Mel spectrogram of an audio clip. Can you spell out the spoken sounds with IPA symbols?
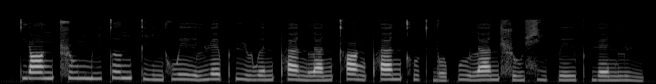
t̪jɑ˥ŋʈ͡ʂu˥ mi˧˥t̪ɤ˥ŋ t̪i˨˩nxwe˥˩ɪ̯ lɥɛ˥pʰy˥˩ɻwə˧˥n pʰa˥˩nla˧˥n kʰɑ˥˩ŋpʰa˥nkʰu˨t̪ʰjo˩ʊ̯ pu˥˩la˥nʂu˧˥ ɕi˥˩pe˥ɪ̯pʰɥɛ˥n ly˥˩

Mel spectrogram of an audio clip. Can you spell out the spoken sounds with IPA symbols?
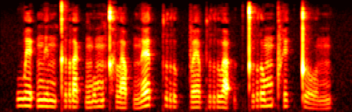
we˥˩ʔni˧n tra˨˩k̚mo˧m kʰla˨˩p̚ nɛː˥˩t̚ pru˨˩k̚pɛː˧pru˨˩a̯ʔɯ˨˩k̚ tro˥˩mpʰe˦˥k̚ to˩˦n

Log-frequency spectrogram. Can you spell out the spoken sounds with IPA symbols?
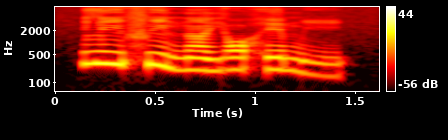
lĩ˦fĩ˦˨ nã˧jɔ˧he˧mi˨

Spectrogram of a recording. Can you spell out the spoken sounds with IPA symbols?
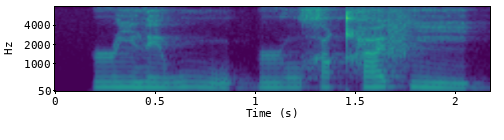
ɹĩðewu | ɹoxʌqʰe fĩ

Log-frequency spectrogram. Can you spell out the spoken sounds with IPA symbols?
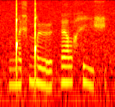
ŋ͡ǃɛxŋ͡ǃø | ɛlˠhix

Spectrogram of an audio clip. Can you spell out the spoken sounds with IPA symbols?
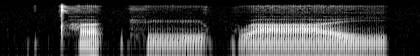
t̪ʰɐ˨k̚hyː˨˩kʷaː˧j

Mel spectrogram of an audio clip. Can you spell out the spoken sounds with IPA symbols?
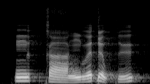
nə˦˥t̚ka̤ː˨˩ ŋu˨˦ə̯ɗə˧˩wkɨ˨˦

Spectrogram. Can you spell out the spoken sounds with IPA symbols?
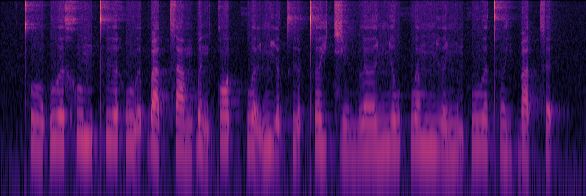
t̪ʰo̤˨˩ʔu˧ə̯ xu˧m t̪ʰɨ˧ə̯hwṵ˧˨ə̯ ɓa˨˩t̚sa˧˩mɓə̰˧˨n kɔ˦˥t̚ hwə̰ː˧˨ɲḭ˧˨ə̯ t̪ʰɨ̰˧˨ə̯ t̪ʰə˧j t͡ɕe̤˨˩mləː˧ ɲə˧w hwə˧mɲɨ˧˩ə̯ ɲə̰˧˨mhwu˧ə̯t̪ʰə̤˨˩j ɓa˨˩t̚sə˨˩t̚

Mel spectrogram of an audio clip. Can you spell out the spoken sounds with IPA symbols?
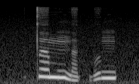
t̪ɐ˥mŋɐ˨k̚ʊ˥ŋ

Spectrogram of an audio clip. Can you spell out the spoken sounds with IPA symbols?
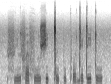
fi˨˦lfɐ˨˦fu˨˦lʃi˥ ǀɨ˨˦pu˨pʼo˨˦ de˨˦ti˥tu˨˦

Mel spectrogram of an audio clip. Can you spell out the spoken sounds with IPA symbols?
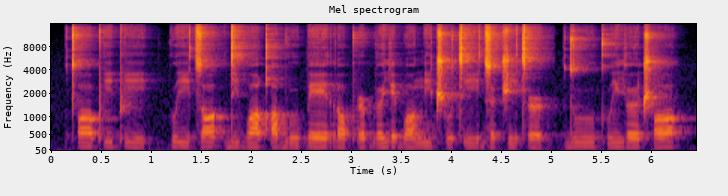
tʼɔːpʼipʼiː | kʷiːt͡sɔ | dibɔqʼɔ buːpeːrɔ pʼə˞bɵje bɔ n̪i t͡ʃʼutʼiːd͡zɵ t͡ʃitʼə˞ | duː kʷʼiːjɵːt͡ʃʼɔː

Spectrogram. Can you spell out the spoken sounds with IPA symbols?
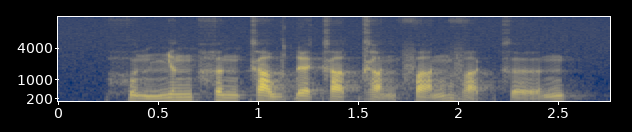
hu˨˩nɲə˧ŋhə˧ŋ ka˨˩w ɗɛ˨˩ka˨˩t̚ɣa˨˩˨ŋ fa˨˩˦ŋ va˨˩k̚xəː˨˩˦ŋ

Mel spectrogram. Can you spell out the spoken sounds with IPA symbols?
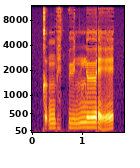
kə̰˥ŋ͡me̤˥k͡py˥ nːʏː˥ɾe˩˥

